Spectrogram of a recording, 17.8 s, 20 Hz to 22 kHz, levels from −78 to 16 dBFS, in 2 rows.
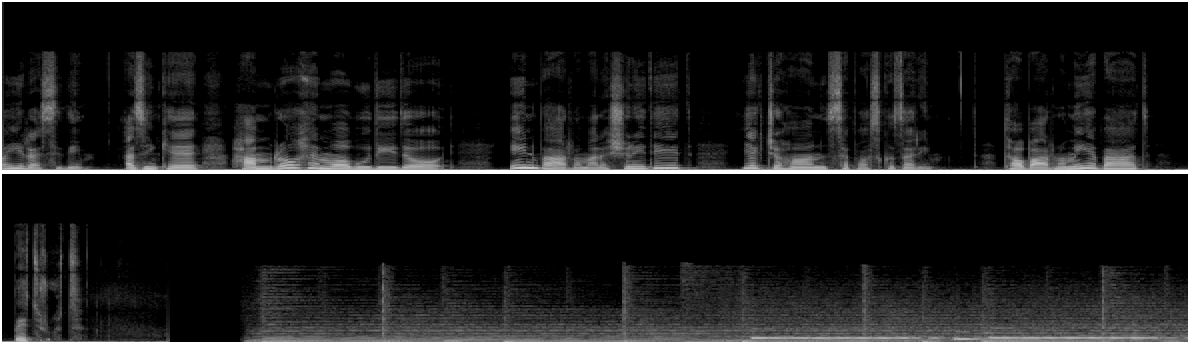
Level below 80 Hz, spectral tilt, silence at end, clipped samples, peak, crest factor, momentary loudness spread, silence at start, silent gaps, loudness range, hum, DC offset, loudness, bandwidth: -32 dBFS; -5.5 dB/octave; 0 s; under 0.1%; -2 dBFS; 18 dB; 18 LU; 0 s; 10.15-10.58 s; 14 LU; none; under 0.1%; -20 LUFS; 15.5 kHz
